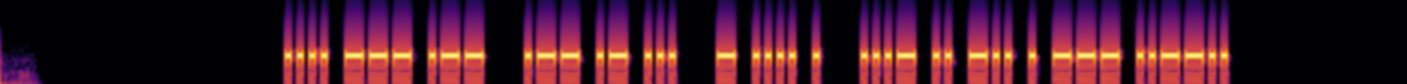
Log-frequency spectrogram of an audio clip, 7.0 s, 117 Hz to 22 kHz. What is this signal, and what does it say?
Morse code, heard as a keyed tone, about 40 wpm, 700 Hz. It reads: HOW WAS THE VIDEO?
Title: Sentences from Top 1000 Words - Review Part 4 - 40wpm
